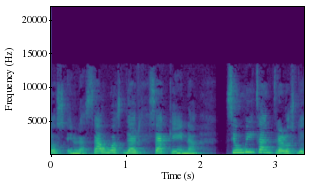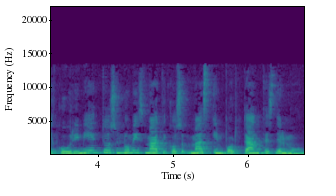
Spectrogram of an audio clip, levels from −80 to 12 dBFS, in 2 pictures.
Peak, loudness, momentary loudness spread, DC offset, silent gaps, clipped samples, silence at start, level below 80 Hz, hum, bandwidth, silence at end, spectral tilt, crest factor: -4 dBFS; -19 LUFS; 4 LU; under 0.1%; none; under 0.1%; 0 s; -62 dBFS; none; 13.5 kHz; 0 s; -5.5 dB/octave; 14 dB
